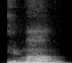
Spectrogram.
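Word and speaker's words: إمام: Dalika imamun. Mun. Imamun. Imamun. Nah, tanwinnya harus dibaca ya.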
